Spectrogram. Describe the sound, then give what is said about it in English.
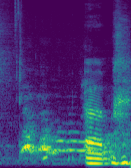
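Excited dogs bark and yelp in a few quick, high-pitched bursts, with whiny, drawn-out cries between them, moderately loud. “and the dogs are getting excited again.”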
